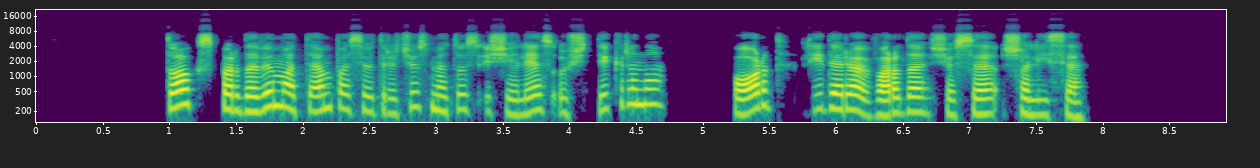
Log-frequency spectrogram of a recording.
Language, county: Lithuanian, Vilnius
